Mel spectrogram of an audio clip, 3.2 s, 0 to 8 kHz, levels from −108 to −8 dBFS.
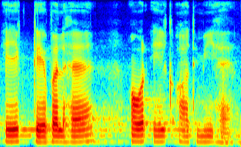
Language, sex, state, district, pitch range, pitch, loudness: Hindi, male, Uttar Pradesh, Saharanpur, 115-120 Hz, 120 Hz, -19 LUFS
